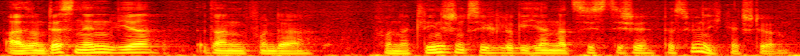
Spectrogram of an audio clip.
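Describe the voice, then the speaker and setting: Low-voiced man lecturing on psychology. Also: brisk, darkish tone, slight background noise. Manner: thoughtful, searching for words, frequent "ja" and "ne". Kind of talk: lecture to an audience.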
